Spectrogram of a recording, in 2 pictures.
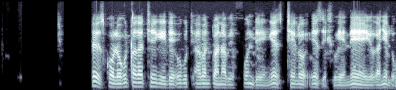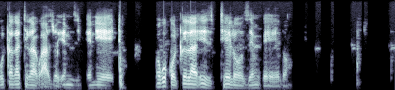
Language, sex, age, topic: North Ndebele, male, 36-49, education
